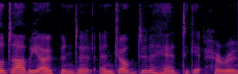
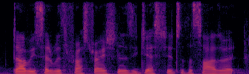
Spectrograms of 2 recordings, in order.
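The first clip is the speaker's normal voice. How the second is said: ordinary delivery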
